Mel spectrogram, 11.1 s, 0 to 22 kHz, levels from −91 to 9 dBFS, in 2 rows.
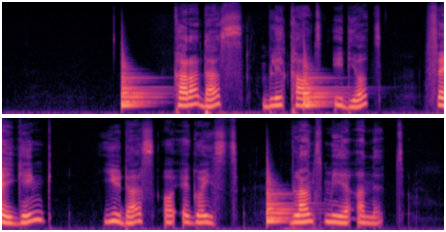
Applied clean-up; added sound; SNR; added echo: none; Snare drum; 4 dB; none.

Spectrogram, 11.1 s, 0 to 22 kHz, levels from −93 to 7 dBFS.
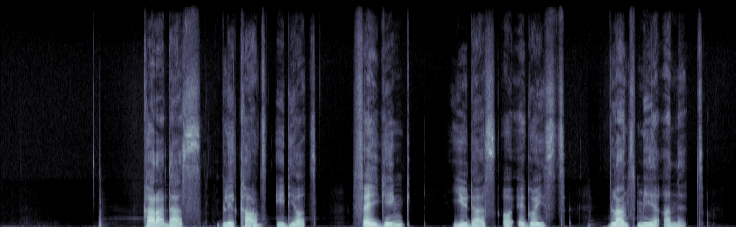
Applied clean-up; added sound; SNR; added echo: neural mask model DeepFilterNet 3.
